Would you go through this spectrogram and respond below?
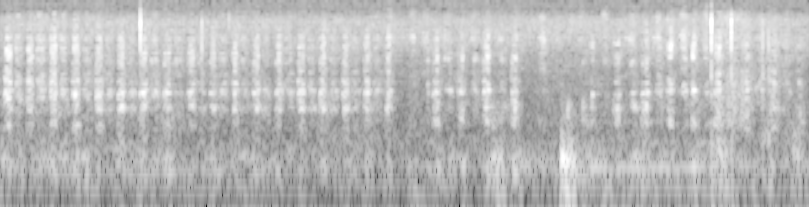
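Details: Male brindle Boxer puppies from champion pedigree lines panting in quick rhythmic breaths, about four soft huffs per second, steady throughout with a brief thump near the middle and a faint background hum.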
